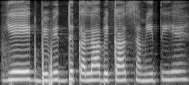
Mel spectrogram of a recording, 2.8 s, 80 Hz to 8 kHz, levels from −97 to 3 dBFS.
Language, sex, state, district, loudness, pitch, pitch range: Hindi, female, Madhya Pradesh, Bhopal, -15 LUFS, 255 Hz, 245-270 Hz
